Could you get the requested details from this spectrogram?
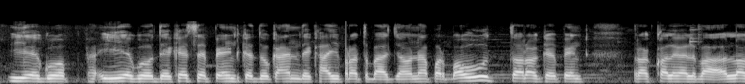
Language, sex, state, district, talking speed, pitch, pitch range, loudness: Bhojpuri, male, Bihar, Saran, 185 wpm, 135 Hz, 130-145 Hz, -11 LUFS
